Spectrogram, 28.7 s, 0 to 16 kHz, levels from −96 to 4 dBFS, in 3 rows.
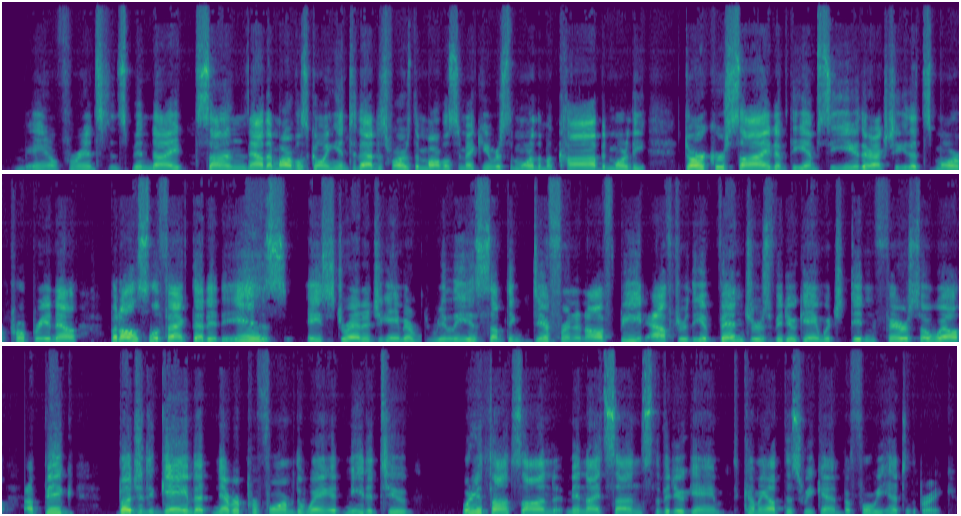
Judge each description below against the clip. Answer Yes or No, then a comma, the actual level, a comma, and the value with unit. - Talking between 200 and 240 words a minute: Yes, fast, 205 wpm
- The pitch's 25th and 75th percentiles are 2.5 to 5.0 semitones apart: No, wide, 5.6 semitones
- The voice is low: No, medium, 175 Hz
